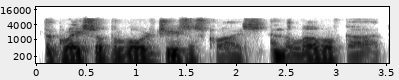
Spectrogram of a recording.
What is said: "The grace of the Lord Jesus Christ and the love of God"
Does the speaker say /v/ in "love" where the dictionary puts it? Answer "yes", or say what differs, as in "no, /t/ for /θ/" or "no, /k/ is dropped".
yes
